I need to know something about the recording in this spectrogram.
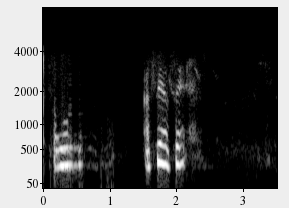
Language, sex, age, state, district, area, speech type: Assamese, female, 18-30, Assam, Charaideo, urban, conversation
